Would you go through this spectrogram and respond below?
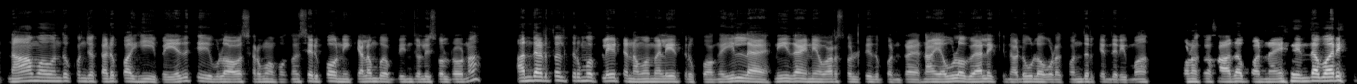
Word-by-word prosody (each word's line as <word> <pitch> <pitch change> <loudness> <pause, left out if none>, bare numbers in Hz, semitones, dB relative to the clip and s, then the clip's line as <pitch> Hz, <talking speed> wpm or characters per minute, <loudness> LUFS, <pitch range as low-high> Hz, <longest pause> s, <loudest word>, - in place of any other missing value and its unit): நாம 165 +4 +3
வந்து 155 +1 -3
கொஞ்சம் 140 -2 -4
கடுப்பாகி, 135 -1 -1
"இப்ப 115 - -6
எதுக்கு 165 +3 -4
இவ்வளோ 125 +1 -2
அவசரமா 125 0 -3
போகணும்?" 120 +2 -9
"சரி 135 - +1
போ! 155 - +2
நீ - - 0
கெளம்பு" 135 +1 0
அப்டின்னு 120 +2 -8
சொல்லி 125 0 -3
சொல்றோன்னா. 120 - -2 0.5
அந்த 170 +3 +2
எடத்துல 170 -1 -3
திரும்ப 170 0 0
பிளேட்ட 155 0 +2
நம்ம 125 +1 0
மேலேயே 130 0 +3
திருப்புவாங்க. 120 0 -6
"இல்ல. 150 -3 +3 0.3
நீ 140 - +3
தான் 140 -1 +6
என்னைய 125 -1 0
வர 125 0 -2
சொல்லிட்டு 125 0 -5
இது 115 - -8
பண்ற, 110 0 -10 0.2
நான் 120 0 +4
எவ்வளோ 140 +2 +2
வேலைக்கு 125 -2 0
நடுவுல 125 0 -1
உனக்கு 115 0 -7
வந்துருக்கேன் 120 -1 -4
தெரியுமா? 115 +2 -3 0.4
உனக்காக 130 0 -2
அத 140 +1 +3
பண்ணேன்." 125 +1 +2 0.2
இந்த 165 +3 +6
மாரி 175 +2 +10
130 Hz, 190 wpm, -22 LUFS, 120-145 Hz, 0.5 s, மாரி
